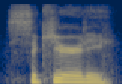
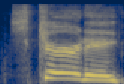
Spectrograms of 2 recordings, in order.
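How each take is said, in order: First: Said in the usual way. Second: Security said high and loud, mocking; high, loud mock repeat of Security; mock pronunciation. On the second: Shown as a demonstration. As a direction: blurt out Security in a high, exaggerated voice. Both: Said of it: "I meant security".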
